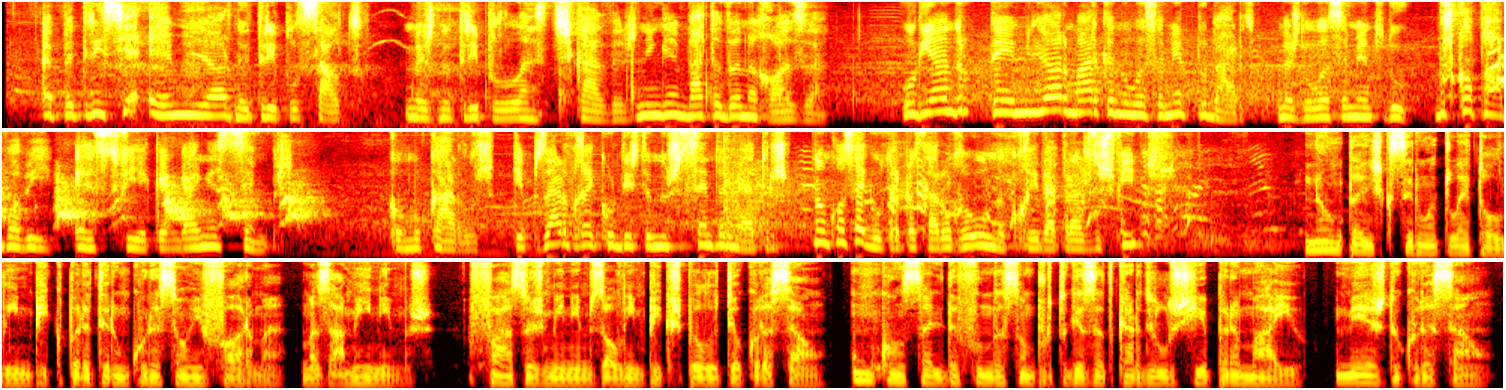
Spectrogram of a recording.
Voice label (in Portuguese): SPOT RADIO SEM MUSICA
